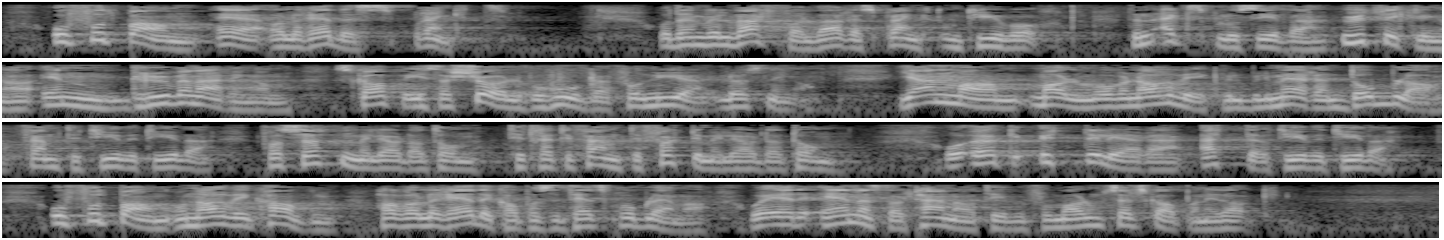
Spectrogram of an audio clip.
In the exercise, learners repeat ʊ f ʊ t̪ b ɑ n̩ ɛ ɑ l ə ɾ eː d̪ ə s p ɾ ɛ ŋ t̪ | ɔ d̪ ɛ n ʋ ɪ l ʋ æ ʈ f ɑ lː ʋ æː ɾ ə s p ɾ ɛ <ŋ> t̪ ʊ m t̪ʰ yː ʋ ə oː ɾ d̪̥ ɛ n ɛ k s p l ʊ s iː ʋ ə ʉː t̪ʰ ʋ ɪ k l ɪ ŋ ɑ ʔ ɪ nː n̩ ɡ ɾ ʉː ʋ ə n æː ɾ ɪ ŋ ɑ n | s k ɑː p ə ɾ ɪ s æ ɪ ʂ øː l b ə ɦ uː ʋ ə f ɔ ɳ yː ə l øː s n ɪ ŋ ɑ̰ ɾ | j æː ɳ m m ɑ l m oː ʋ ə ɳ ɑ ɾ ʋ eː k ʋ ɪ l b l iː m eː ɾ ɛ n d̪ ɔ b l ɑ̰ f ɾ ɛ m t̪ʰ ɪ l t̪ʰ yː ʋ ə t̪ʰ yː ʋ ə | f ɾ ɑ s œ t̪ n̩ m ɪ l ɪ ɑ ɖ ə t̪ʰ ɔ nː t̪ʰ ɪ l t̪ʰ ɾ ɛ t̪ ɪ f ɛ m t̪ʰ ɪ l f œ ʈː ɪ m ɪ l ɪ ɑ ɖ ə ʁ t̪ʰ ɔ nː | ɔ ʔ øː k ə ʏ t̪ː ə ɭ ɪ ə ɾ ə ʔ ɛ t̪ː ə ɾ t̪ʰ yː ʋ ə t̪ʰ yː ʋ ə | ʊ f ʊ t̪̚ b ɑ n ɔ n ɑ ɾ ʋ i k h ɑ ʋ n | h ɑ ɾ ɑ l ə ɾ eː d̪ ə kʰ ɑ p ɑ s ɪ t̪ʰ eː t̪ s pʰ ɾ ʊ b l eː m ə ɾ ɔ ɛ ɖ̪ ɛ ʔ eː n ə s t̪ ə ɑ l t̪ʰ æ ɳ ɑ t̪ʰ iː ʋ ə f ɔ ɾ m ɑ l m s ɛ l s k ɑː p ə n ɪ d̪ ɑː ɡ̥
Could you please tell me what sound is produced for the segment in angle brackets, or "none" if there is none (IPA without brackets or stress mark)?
ŋ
